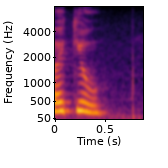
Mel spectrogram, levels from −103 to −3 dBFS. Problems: constant background noise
